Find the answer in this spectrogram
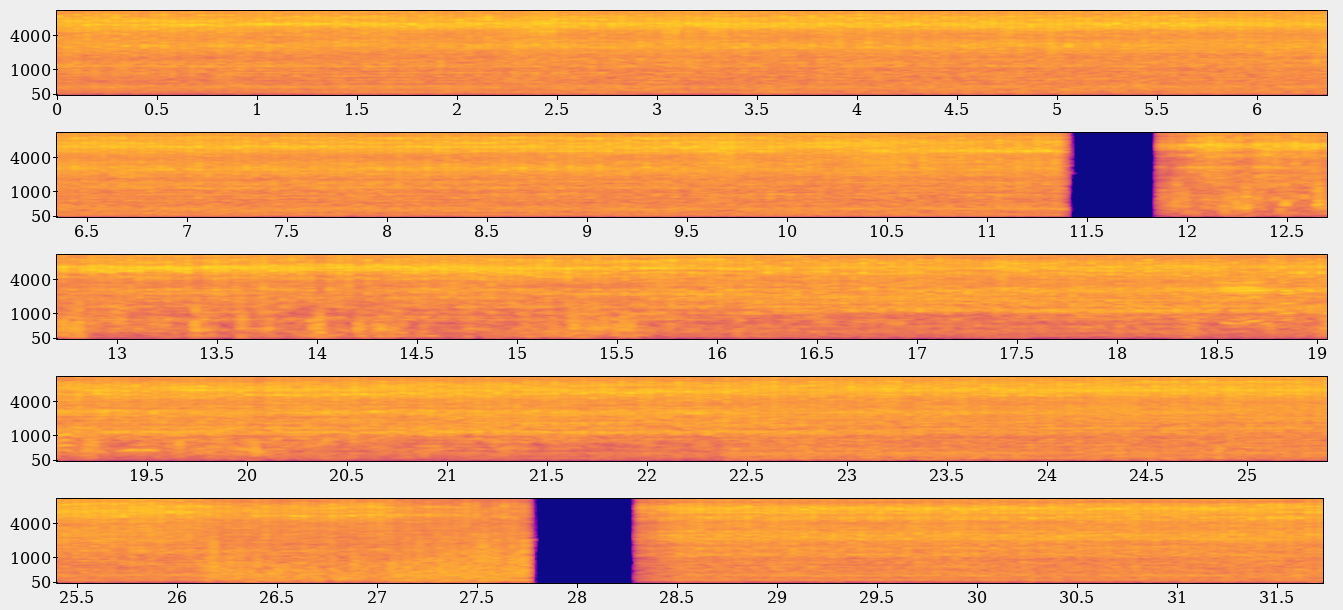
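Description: Small fishing boat's motor running steadily under way, a loud, even drone with water and wind noise around it. It cuts off briefly twice, about eleven seconds in and near the end.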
